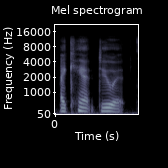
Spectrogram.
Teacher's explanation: in the negative, I can't do it, we almost always stress can't, because the negative meaning is important.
